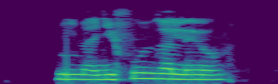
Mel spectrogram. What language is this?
Swahili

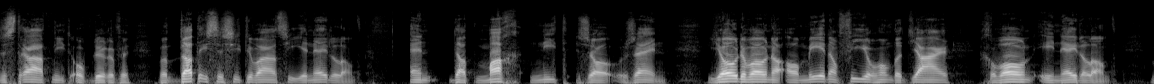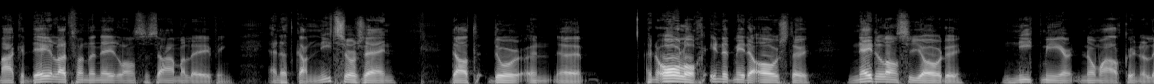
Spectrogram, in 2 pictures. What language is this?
Dutch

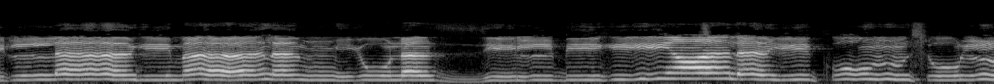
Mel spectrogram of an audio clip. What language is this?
Arabic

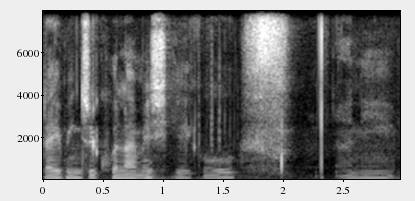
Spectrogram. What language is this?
Nepali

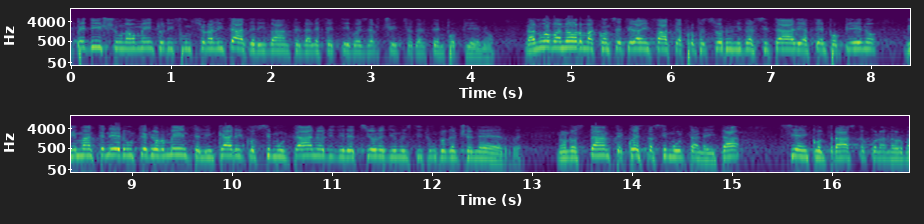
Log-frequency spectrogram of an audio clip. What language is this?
Italian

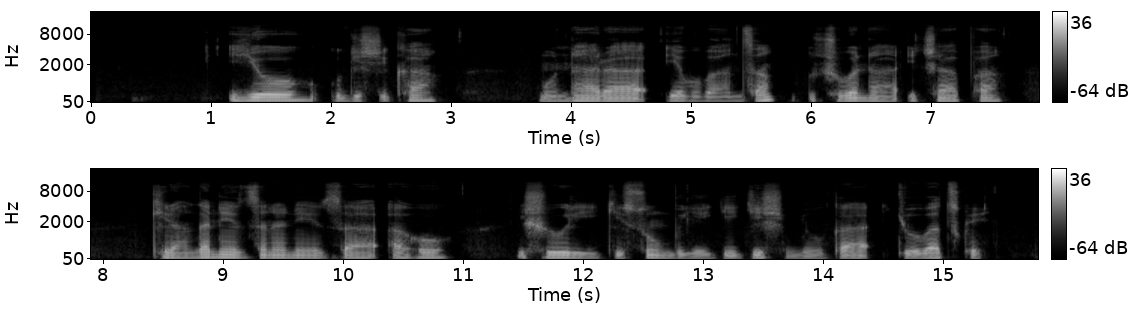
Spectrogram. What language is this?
Rundi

